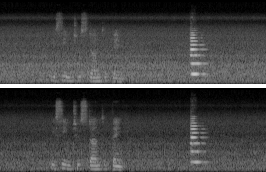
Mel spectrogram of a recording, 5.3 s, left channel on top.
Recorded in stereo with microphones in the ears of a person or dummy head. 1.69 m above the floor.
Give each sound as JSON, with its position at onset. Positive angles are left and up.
{"t": 1.0, "sound": "a woman speaking", "side_deg": -60, "distance_m": 0.5}
{"t": 3.8, "sound": "a trumpet", "side_deg": 30, "distance_m": 1.2}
